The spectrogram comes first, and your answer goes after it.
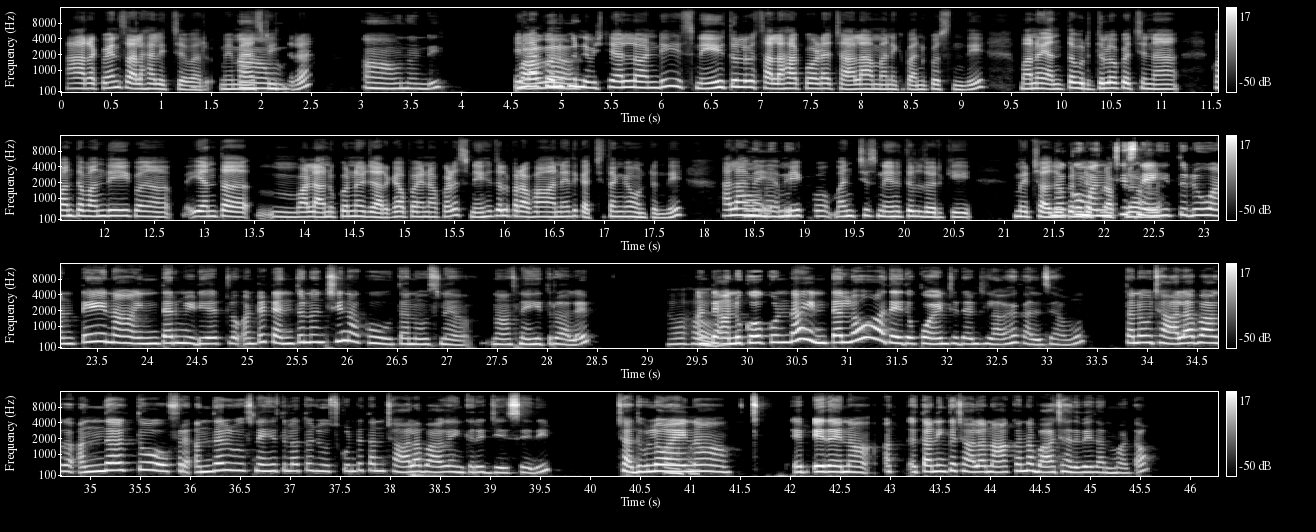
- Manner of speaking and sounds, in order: other background noise; in English: "మ్యాథ్స్"; in English: "ఇంటర్మీడియట్‌లో"; in English: "టెన్త్"; in English: "కోయిన్సిడెన్స్‌లాగా"; in English: "ఎంకరేజ్"; lip smack
- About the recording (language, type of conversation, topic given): Telugu, podcast, మీ జీవితంలో మీకు అత్యుత్తమ సలహా ఇచ్చిన వ్యక్తి ఎవరు, ఎందుకు?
